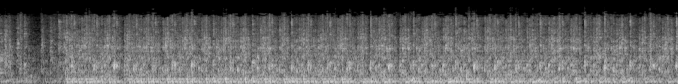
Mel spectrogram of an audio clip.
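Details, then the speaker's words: 1977 GMC truck with 400 V8, warming up after a fix and cold start: deep, even burble holding a steady idle with no misses, knocks or ticks, sounding like a big block; normal idle. "sounds like a big block now"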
